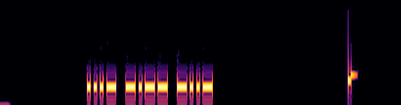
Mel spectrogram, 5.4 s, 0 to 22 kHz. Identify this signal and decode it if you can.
Morse code, heard as a keyed tone, about 28 wpm, 700 Hz. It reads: VYX
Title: USA Call Sign Postfixes - 3 Letters 28wpm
